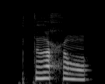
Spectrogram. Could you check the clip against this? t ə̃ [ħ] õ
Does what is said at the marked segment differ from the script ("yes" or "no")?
no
